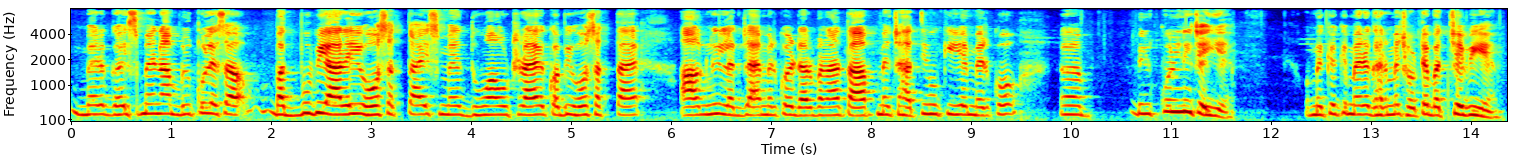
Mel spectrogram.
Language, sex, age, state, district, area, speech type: Hindi, female, 60+, Madhya Pradesh, Ujjain, urban, spontaneous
